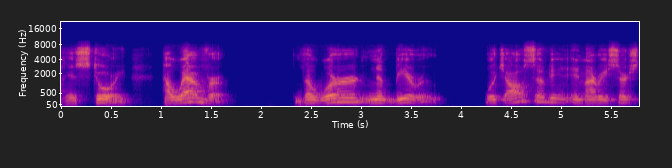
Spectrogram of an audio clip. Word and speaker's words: Nibiru: And that is pronounced Nibiru with a rolling R at the end, Ru, right? Nibiru.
